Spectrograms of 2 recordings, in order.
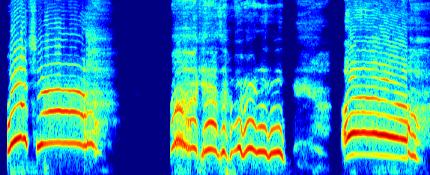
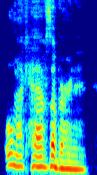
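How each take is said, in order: First: High, loud drawn-out hollering; loud wail. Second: Said in the usual way. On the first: Real, not acted. Walker back at car with burning calves, loud wail. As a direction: wail over aching legs at full voice. Wailing about aches after walk.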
